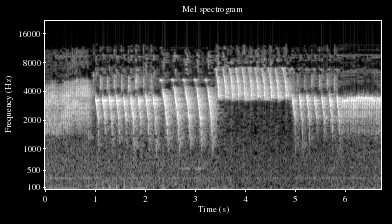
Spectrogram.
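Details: Song of a canary used to prepare females and males for breeding: a brief buzzy note, then long rapid trills of repeated sweeping chips, jumping to a higher-pitched trill and dropping back.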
